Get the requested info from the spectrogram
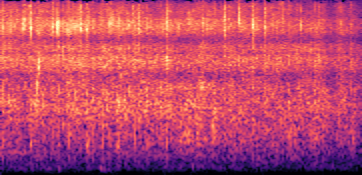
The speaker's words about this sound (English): Amen. You can clap for that. Either do it or don't.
